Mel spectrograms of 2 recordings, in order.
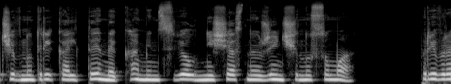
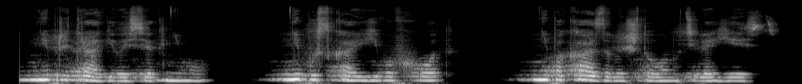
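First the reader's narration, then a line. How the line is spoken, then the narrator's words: Soft ageless whisper. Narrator (Russian): голосок одновременно старый и юный, мудрый и нежный, шептал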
